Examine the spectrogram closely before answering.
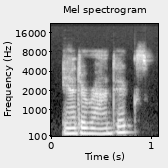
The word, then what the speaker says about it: Adirondacks: Adirondacks.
